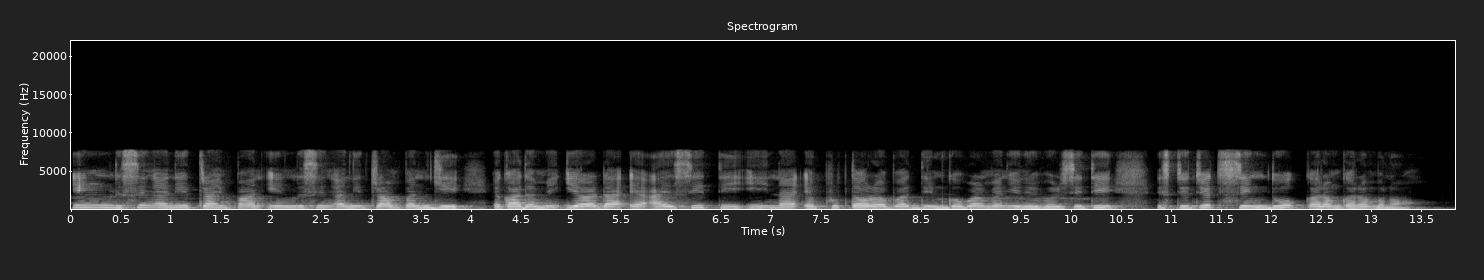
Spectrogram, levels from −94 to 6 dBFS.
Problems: background sounds at intervals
